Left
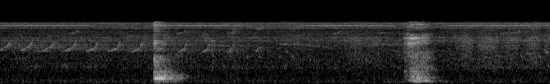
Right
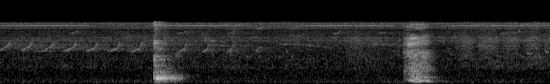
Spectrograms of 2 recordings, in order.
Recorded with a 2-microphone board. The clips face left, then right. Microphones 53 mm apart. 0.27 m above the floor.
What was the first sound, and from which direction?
A splash, 10° right (ahead or behind).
